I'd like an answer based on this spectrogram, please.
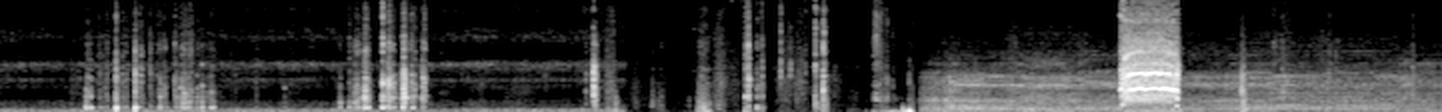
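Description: Light clinks and scrapes of a steel square against an aluminium saucepan as melted crayon wax is scraped out of it. Then, a second and a half before the end, a Ryobi cordless drill whirrs loudly for a moment.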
